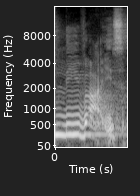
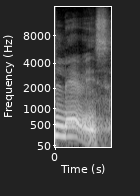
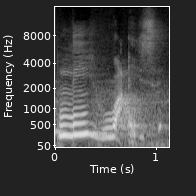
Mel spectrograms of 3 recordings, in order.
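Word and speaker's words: Levi's: ઇટ્સ લીવાઇસ એન્ડ નોટ લેવિસ. Just repeat after me, લીવાઇસ.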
